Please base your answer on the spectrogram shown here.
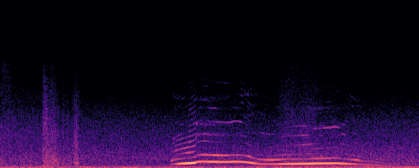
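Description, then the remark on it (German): A wolf lets out a single long howl, rising then slowly sliding down over about two seconds, fairly clear above a steady windy hiss in cold, snowy weather, with no one talking. “Die haben tatsächlich Wölfe hier.”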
